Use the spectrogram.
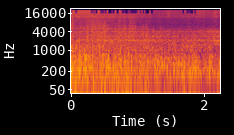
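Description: A cargo jet passing at East Midlands Airport, slowing as it goes by, gives a steady, loud engine roar that holds evenly throughout with no pauses.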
